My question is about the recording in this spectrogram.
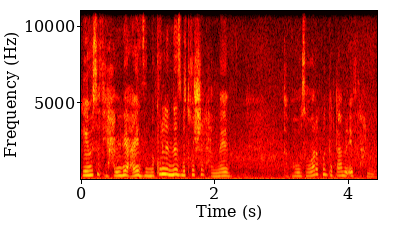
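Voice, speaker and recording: A woman's voice: on the high side, animated, dark tone, slight background noise, natural voice. An actress playing a pregnant young wife in a TV comedy, with an Egyptian Arabic accent, soothing her husband and teasing him. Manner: quick, soothing yet teasing. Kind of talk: TV comedy series acting.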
